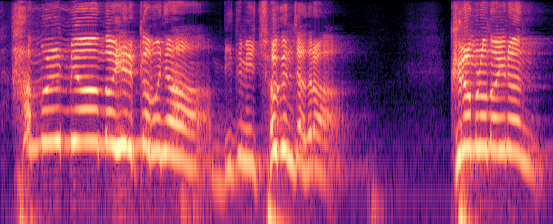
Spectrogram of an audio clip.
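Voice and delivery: high, very slow preaching cry; declamatory shout. Acted. Preacher cries out Jesus' words to those of little faith, declamatory shout. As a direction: shout the scripture out, stretching each phrase.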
